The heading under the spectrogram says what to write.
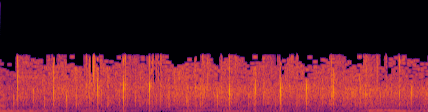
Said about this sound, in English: Just lift your song sheet up. What a gift. Let's clap for these people.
